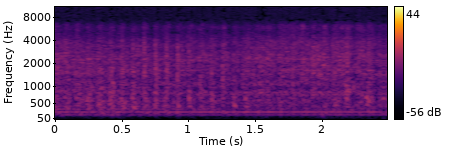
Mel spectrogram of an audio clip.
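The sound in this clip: A helicopter sound effect: a steady, rhythmic rotor chop over a constant droning engine hum, moderately loud and continuous, with no talk during it.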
